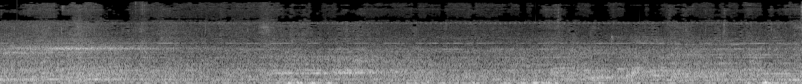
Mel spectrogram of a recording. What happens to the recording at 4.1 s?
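A receiving device running on its own clock, not locked to the sender's digital link, slips against it by roughly 20 parts per million. At each slip a single sample is dropped or repeated, producing the word clock ticks: sharp, uneven clicks about once per second from 0.17 s to 7.43 s, roughly seven in all. The moment at 4.1 s lies within this stretch of ticking.

Underneath, the same moment carries generation loss. Its likely cause is the audio being re-encoded repeatedly, perhaps around seven times, with a lossy codec of the AAC-LC kind at about 96 kbit/s. Each pass quantises on a shifted frame grid, so noise and spectral gaps accumulate. The result is a swirly, hollow, smeared texture with softened attacks, worse than a single encode at that rate would give.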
